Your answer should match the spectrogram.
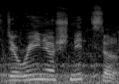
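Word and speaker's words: Der Wienerschnitzel: Did I say that right? – No, it's Der Wiener Schnitzel. – Thank you.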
